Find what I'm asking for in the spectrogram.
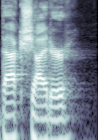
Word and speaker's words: Backscheider: And a Frenchman, Backscheider. Did I get that right? Am I going to be? Yeah. – Nope, that's how I would pronounce it.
